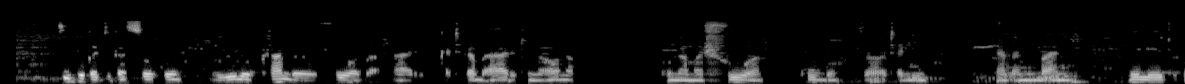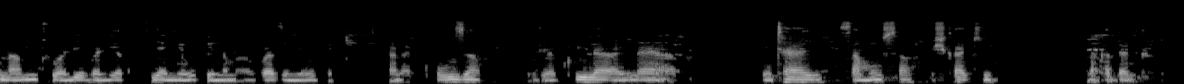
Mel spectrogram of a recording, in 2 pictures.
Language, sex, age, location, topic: Swahili, male, 25-35, Mombasa, agriculture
